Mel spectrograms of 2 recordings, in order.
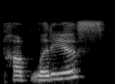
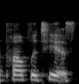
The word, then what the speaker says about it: popliteus: with initiating knee flexion some people call it a pop the popliteus i don't call it that i call it the popliteus i don't care how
